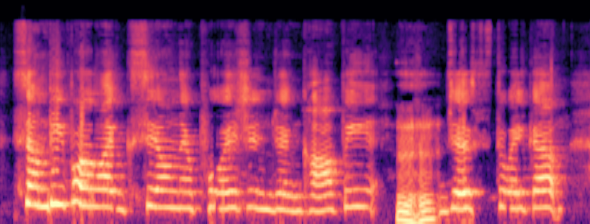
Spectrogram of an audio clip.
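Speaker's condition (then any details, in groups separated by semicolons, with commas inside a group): Hemiplegic cerebral palsy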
